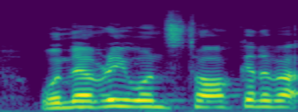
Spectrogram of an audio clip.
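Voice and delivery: fast, rattled-along put-on Scottish accent. Quoting a UK guy from a TikTok, in a Scottish accent. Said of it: "that's my Scottish accent".

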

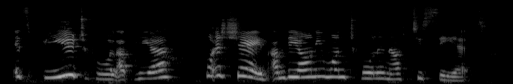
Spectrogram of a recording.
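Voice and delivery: loud, high, teasing, bragging taunt. Narrator reading the mean stalk's line to Jack, teasing. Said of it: "it teased".

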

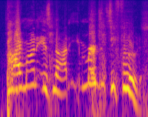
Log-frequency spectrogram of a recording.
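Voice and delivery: mock very high, loud, annoyed, ticked-off outburst. Retelling a game scene where Paimon objects: imitating ticked-off Paimon. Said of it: "Paimon gets really ticked off and goes".

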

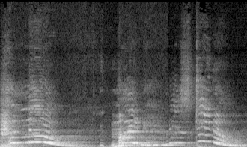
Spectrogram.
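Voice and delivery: very high, very slow head voice. Demonstrating where the voice comes from, introducing himself in a top of the head voice. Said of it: "that's basically a top of the head voice".

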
